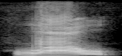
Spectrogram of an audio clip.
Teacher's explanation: वाओ मखरजे शफवी दोनों होठों के मिलने से वाव अदा होता है। दोनों होठों को कुल्ली की तरह गोल करके आगे लाने से वाऊ अदा होता है।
